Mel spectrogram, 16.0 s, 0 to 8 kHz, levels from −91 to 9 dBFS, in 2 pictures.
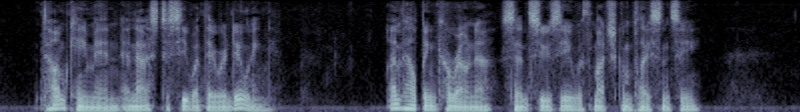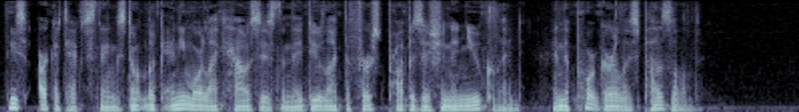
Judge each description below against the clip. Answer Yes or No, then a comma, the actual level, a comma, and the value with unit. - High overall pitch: No, very low, 80 Hz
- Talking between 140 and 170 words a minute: Yes, average, 160 wpm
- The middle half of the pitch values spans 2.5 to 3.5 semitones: Yes, average, 3.0 semitones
